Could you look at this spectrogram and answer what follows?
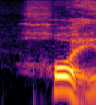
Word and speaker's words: Hoy: that you say his name as Hoy, like Chips.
